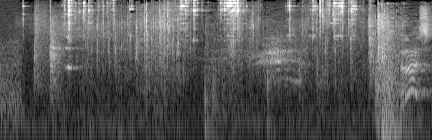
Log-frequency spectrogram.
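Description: Keys jangling and clicking in the front-door lock as the door is unlocked and opened, with a loud thud near the end.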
